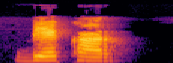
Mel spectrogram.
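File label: "бекар", Komi-Zyrian, female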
